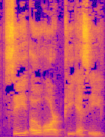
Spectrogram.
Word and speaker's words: corpse: I sound like corpse. Core. Horse and worse. See, C-O-R-P-S-E, corpse. C-O-R-P-S, core. H-O-R-S-E, horse. W-O-R-S-E, worse. So W-O-R-S-E, it rhymes with V-E-R-S-E, like.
